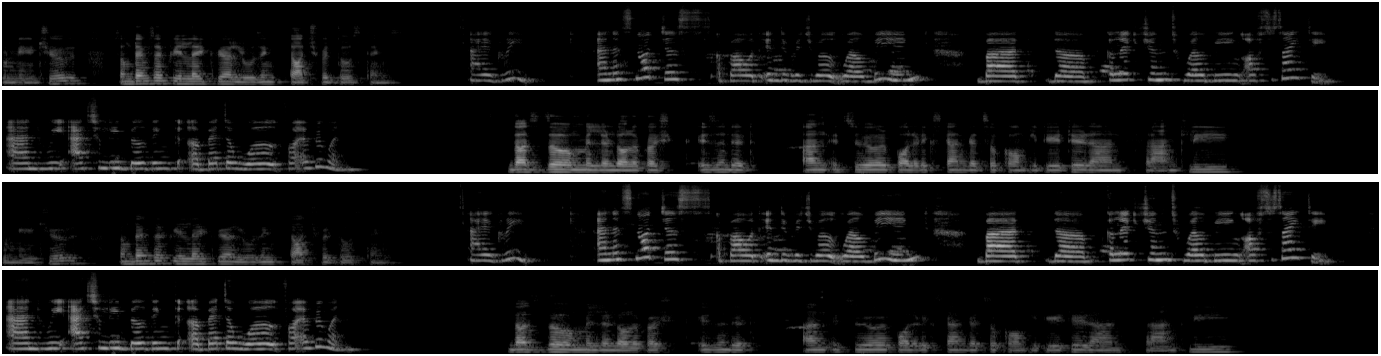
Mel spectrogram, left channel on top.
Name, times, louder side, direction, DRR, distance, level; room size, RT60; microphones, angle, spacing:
voice 1, 0.0-4.0 7.7-7.9 8.6-9.0 11.0-11.2 18.8-20.5 20.7-21.2 21.8-26.1, left 4 dB, 80° left, 1.1 m, -42 dB
voice 2, 4.7-5.3 5.9-13.3 13.8-17.4, right 4 dB, 20° right, 0.4 m, -35 dB
9.9 x 3.7 x 6.7 m
head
